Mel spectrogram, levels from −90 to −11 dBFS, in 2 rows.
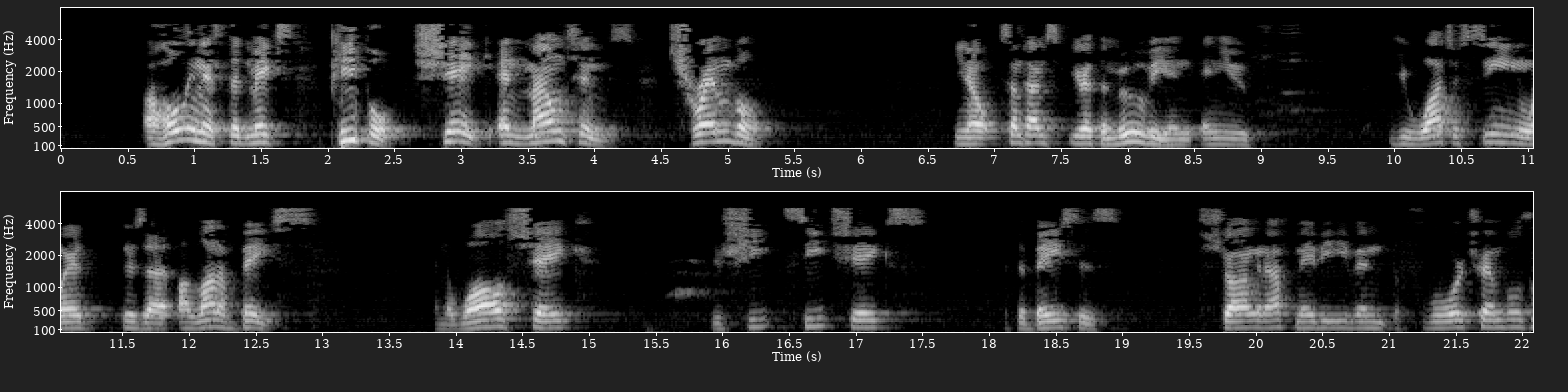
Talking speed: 135 wpm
